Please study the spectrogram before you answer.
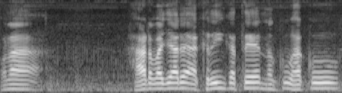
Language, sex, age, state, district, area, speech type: Santali, male, 60+, West Bengal, Paschim Bardhaman, rural, spontaneous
